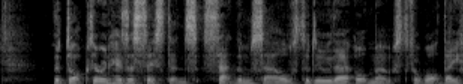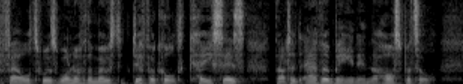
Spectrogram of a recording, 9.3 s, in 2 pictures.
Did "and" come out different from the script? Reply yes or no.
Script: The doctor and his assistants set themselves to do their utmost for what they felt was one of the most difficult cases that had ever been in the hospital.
no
